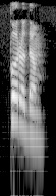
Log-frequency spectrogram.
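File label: "пӧрӧдӧм", Komi, female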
